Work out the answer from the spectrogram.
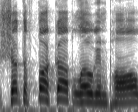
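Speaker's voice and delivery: high, blurted-out, straight-up outburst shout. Retelling yelling at Logan Paul on screen during a movie: retelling a shout. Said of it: "I straight up shouted like".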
